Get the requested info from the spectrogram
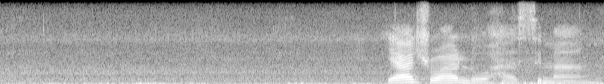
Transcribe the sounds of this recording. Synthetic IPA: jad͡ʒwalɔɦasɪmaːŋ̩

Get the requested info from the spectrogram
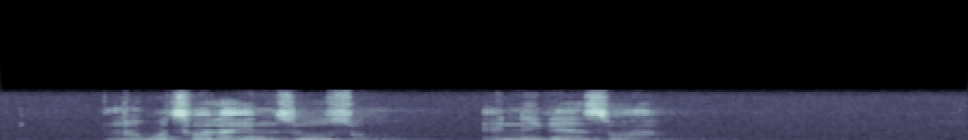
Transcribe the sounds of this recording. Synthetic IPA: nok̬utʰɔlaind͡zʱuzɔ | ḛnik̬ɛːzwa

